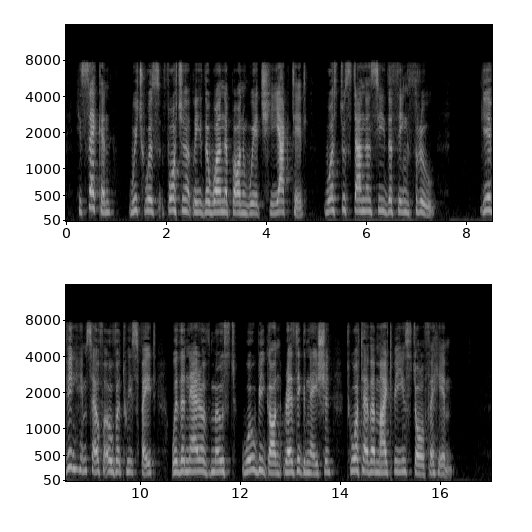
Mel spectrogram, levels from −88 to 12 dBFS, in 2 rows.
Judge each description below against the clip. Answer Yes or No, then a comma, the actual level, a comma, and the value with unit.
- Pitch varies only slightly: Yes, narrow, 2.2 semitones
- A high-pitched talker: Yes, high, 200 Hz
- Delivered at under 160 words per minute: Yes, average, 140 wpm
